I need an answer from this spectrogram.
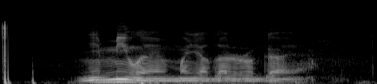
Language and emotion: Russian, neutral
